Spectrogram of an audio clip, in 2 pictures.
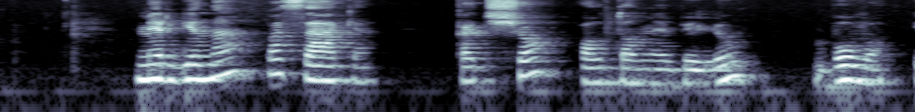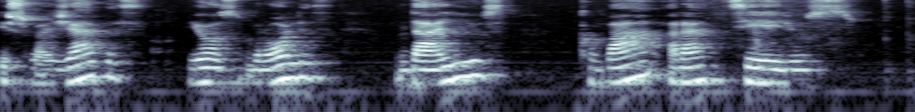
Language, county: Lithuanian, Vilnius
